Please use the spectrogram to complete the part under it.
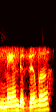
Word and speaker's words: Mandevilla: Mandevilla.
